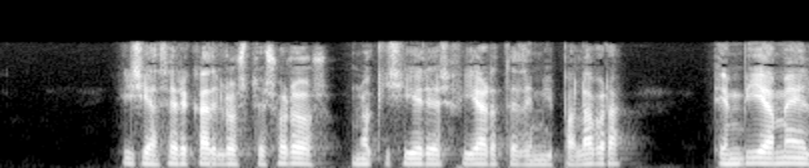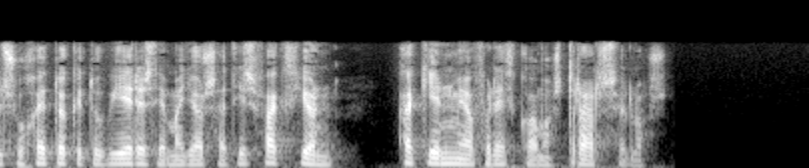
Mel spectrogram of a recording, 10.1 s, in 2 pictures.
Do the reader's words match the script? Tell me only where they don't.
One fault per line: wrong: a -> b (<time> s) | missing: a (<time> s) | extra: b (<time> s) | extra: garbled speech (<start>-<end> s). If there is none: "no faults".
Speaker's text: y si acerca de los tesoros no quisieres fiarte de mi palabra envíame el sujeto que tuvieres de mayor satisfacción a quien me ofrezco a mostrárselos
no faults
